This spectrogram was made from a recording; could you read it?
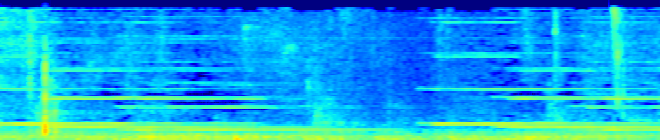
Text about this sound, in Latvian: Paldies, lūdzu zvanu.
